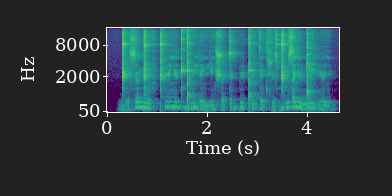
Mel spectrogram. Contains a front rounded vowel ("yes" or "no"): yes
